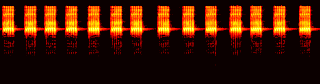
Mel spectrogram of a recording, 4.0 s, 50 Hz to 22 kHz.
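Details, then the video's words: Nighttime crickets, live field recording with a Sony PCM D100: sharp high-pitched chirps repeated rapidly, roughly thirteen in four seconds, with a small gap partway through. "Cricket Chirp Sound - Cricket Sounds at Night"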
